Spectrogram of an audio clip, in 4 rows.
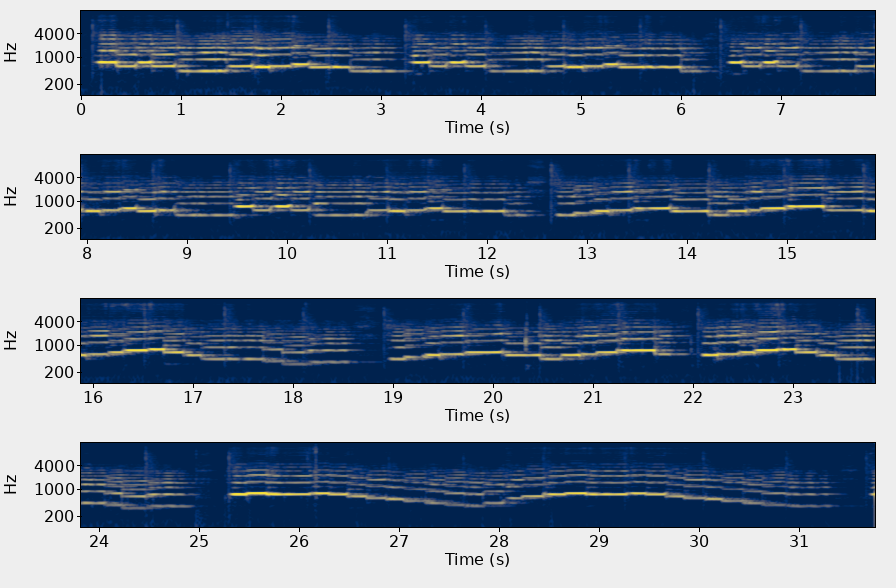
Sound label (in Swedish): Engelska 2a Stämma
